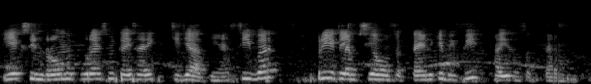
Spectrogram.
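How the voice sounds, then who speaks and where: A woman's voice: on the high side, brisk, highs cut off, a little hiss or hum. A woman teaching an exam-prep nursing lecture, explaining step by step and often repeating key terms with small fillers. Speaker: nursing tutor.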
